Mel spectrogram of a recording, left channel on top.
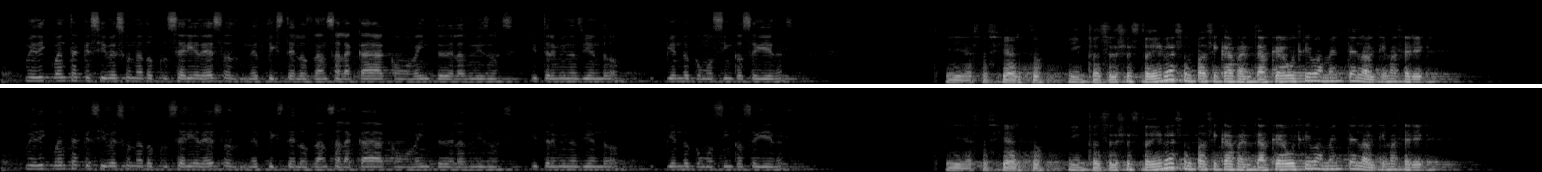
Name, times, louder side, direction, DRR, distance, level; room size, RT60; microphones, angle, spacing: voice 1, 0.3-6.3 6.7-7.9, left 2 dB, 65° left, 5 dB, 3.1 m, -40 dB
voice 2, 9.5-14.3, equal, 20° left, 4 dB, 1.8 m, -27 dB
26.0 x 26.0 x 8.5 m, 0.85 s
head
